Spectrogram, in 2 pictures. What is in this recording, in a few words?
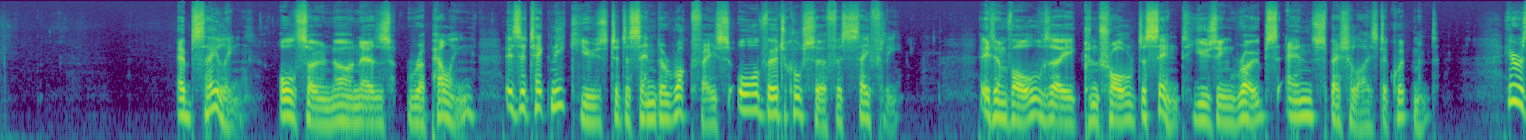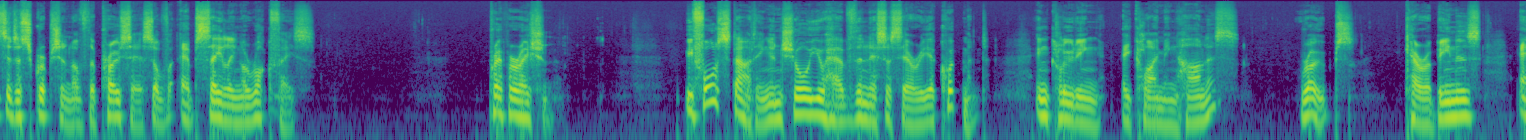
E-learning; Abseling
